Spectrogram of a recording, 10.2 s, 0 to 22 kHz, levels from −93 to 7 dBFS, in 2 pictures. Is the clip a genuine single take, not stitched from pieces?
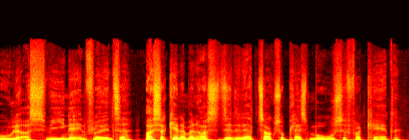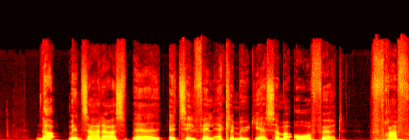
no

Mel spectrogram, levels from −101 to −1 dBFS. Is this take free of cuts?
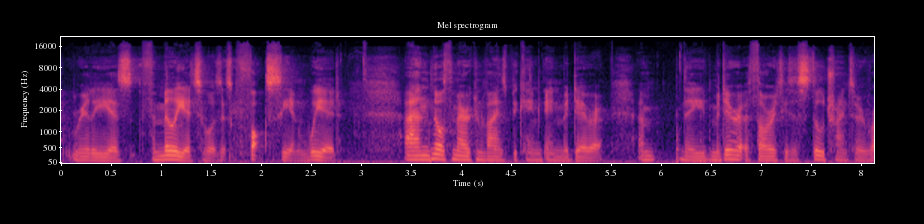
no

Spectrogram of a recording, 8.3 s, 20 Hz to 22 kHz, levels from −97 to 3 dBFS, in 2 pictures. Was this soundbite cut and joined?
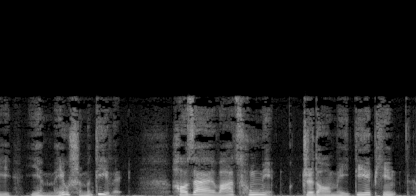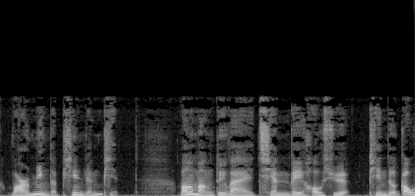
no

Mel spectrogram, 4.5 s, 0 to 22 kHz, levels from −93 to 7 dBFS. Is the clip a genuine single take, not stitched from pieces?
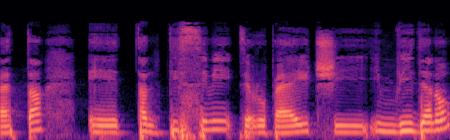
no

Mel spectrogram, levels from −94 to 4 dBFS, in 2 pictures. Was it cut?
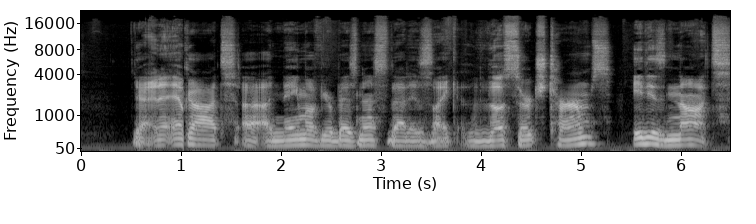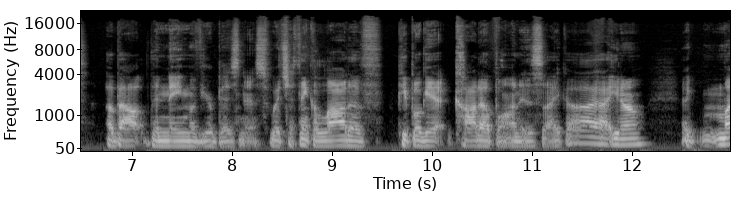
yes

